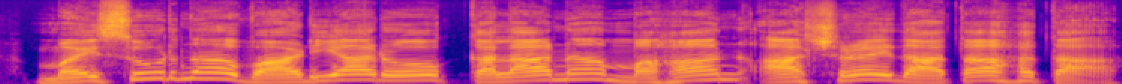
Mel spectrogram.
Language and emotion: Gujarati, neutral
